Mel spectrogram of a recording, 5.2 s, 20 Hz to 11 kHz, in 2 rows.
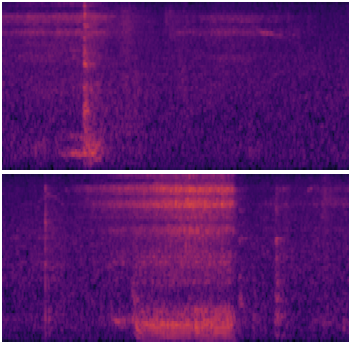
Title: Crush English Mastiff 15 Weeks Snoring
